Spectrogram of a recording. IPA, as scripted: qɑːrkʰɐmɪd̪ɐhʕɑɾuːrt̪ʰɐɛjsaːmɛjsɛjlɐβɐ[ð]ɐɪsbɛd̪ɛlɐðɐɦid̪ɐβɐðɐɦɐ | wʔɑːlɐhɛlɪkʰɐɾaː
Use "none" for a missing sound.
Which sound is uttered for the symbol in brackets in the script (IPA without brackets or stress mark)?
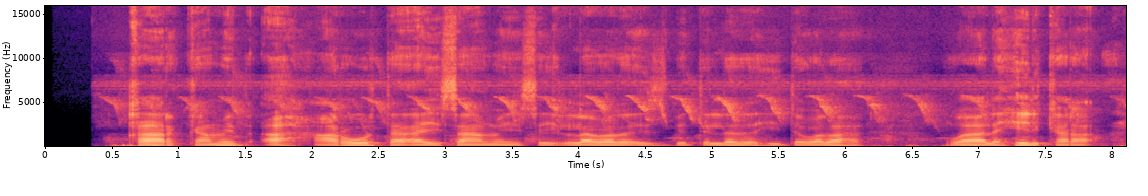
ð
